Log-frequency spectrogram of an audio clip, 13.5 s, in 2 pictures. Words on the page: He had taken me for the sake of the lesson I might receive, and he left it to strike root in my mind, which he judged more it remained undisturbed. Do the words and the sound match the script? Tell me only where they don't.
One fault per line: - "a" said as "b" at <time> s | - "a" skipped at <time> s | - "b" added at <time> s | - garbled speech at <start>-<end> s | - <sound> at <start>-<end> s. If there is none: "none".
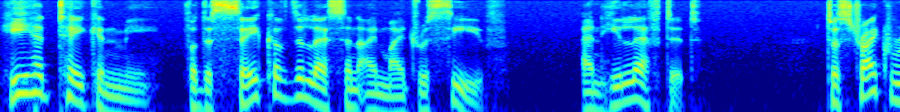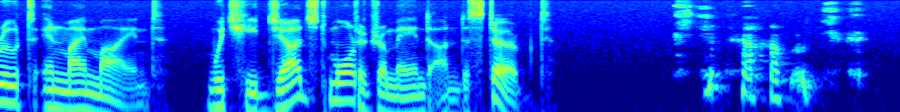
- laugh at 11.8-13.3 s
